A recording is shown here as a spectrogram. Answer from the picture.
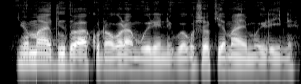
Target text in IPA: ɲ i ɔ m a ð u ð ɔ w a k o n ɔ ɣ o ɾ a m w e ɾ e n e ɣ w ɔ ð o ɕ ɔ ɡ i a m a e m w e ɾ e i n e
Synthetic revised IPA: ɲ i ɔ m a ð u ð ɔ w a k o n ɔ ɣ ɔ ɾ a m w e ɾ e n e ɣ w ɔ ɣ o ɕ ɔ k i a m a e m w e ɾ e i n e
